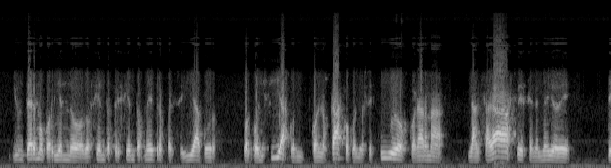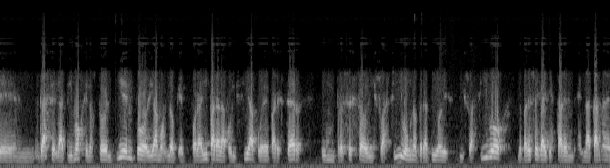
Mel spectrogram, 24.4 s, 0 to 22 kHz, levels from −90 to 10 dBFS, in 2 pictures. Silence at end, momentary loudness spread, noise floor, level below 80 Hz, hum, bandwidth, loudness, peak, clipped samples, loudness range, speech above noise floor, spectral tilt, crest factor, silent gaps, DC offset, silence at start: 0 s; 11 LU; -52 dBFS; -52 dBFS; none; 8.8 kHz; -20 LUFS; -6 dBFS; under 0.1%; 3 LU; 32 dB; -6.5 dB/octave; 14 dB; none; under 0.1%; 0.25 s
